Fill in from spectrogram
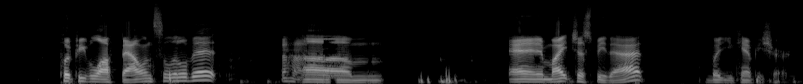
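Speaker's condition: No condition

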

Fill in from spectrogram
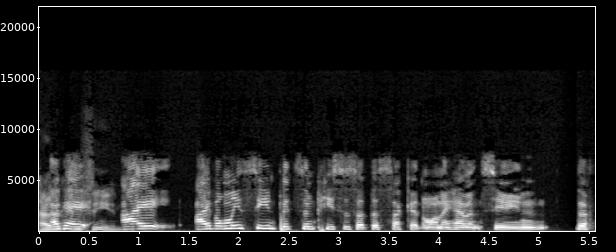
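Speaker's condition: No condition

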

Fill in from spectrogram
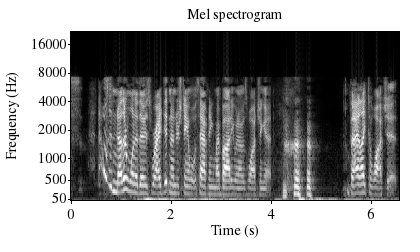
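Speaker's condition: No condition

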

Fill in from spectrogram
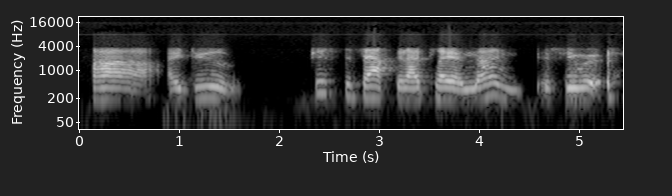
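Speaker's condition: Cerebral palsy; about 63 years old

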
